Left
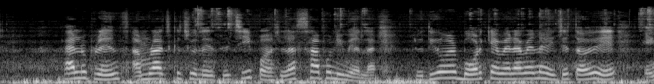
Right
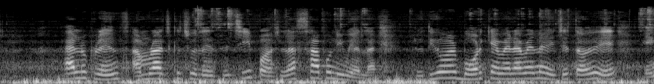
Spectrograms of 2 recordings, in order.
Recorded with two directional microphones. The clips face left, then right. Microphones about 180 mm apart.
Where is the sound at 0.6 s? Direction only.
25° left (ahead or behind).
